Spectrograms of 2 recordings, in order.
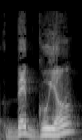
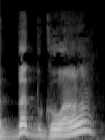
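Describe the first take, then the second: First: "beb gouillan" with an I glide; variante avec I. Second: "beb gouan" with no I in the second word; variante sans I. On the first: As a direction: slip a Y sound into "gouillan". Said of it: "il y a un I entre gou et an". (« beb gouillan » avec un I avant an) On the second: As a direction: go straight from "gou" to "an" in "gouan". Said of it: "ou beb gouillan". (« beb gouan » sans I) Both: Shown as a demonstration.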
